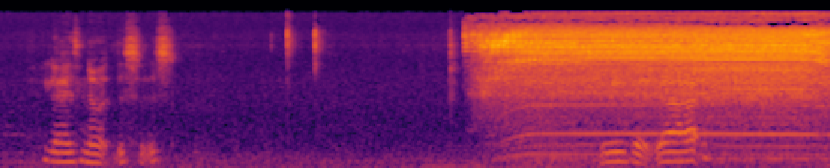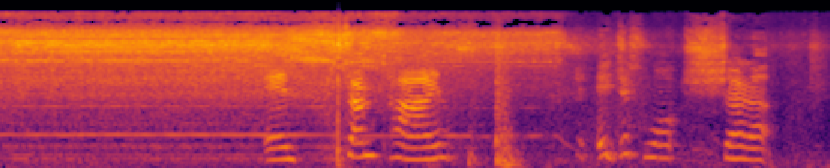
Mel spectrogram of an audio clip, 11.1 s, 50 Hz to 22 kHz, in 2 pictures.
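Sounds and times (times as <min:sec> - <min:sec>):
small propeller motor whirring: 0:03.1 - 0:09.3.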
